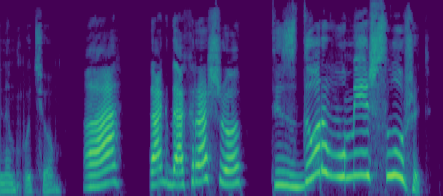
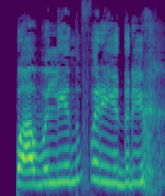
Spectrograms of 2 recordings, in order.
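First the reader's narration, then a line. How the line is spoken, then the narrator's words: Laughing. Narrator (Russian): засмеялась Нина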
